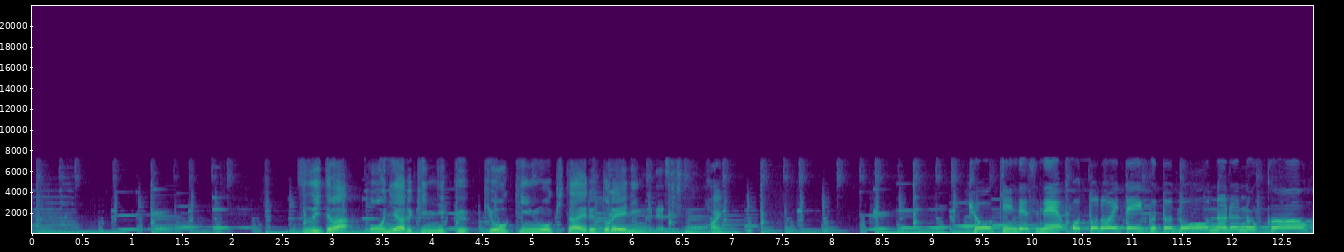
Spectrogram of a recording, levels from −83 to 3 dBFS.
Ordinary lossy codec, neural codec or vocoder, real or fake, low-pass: none; none; real; 7.2 kHz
